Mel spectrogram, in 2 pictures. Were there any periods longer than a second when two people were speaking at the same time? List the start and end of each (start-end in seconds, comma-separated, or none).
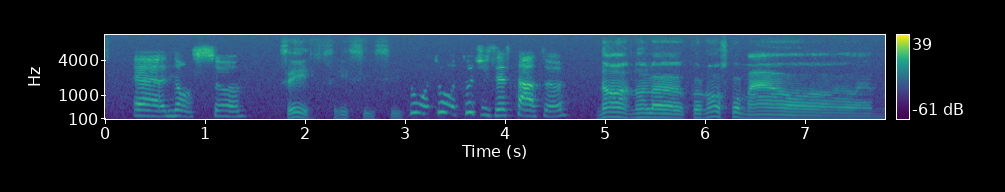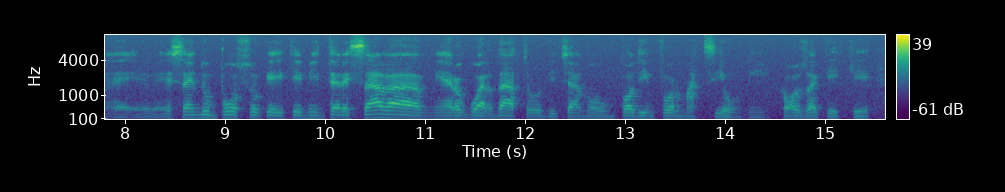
none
